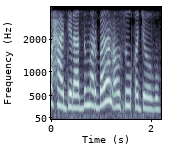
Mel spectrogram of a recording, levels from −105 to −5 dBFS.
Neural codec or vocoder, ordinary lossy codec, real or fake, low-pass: none; AAC, 24 kbps; real; 3.6 kHz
